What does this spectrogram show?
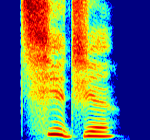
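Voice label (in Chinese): "气质", Chinese; HSK6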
